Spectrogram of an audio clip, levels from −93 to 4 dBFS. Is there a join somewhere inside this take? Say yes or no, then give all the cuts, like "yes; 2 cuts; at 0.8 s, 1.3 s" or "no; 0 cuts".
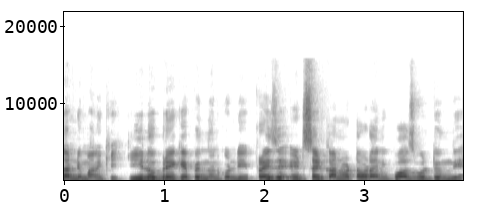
no; 0 cuts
